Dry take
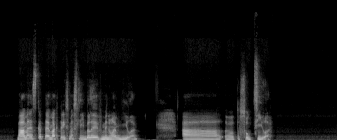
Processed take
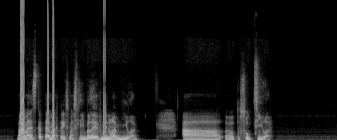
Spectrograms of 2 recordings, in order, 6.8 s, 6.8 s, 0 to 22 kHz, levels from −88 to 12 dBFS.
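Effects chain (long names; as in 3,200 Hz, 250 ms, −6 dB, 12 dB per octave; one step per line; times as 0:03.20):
pitch vibrato 1.1 Hz 8.7 cents
wrap-around overflow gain 10.5 dB
level +1.5 dB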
